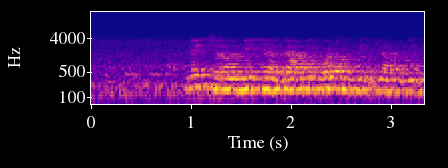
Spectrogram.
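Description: A man speaks calmly in an echoing hall.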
